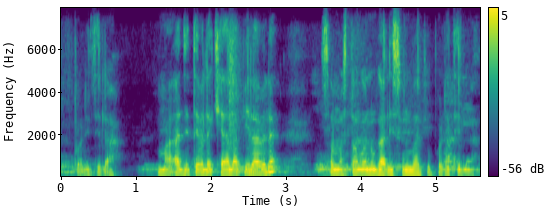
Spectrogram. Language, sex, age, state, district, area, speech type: Odia, female, 45-60, Odisha, Balangir, urban, spontaneous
